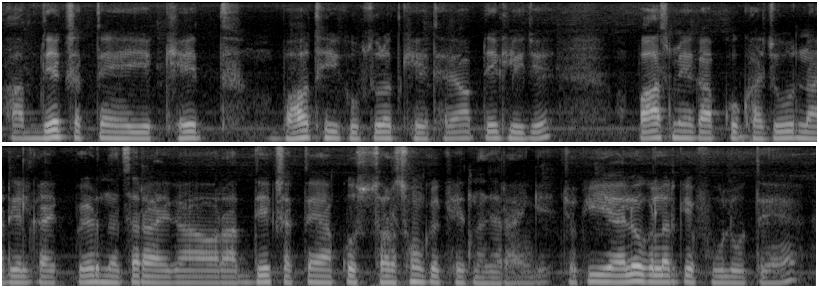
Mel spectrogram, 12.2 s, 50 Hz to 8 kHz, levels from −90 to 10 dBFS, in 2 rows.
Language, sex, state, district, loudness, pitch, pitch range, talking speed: Hindi, male, Bihar, Jahanabad, -34 LUFS, 135 Hz, 130-145 Hz, 220 wpm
